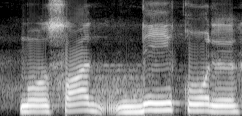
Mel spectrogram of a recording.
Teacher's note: Huruf di kita tahan dan kita tekan karena terdapat tanda tasydid di atasnya.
